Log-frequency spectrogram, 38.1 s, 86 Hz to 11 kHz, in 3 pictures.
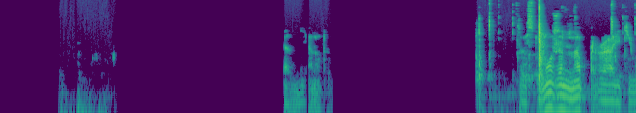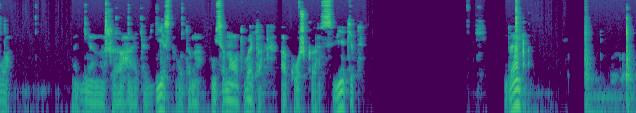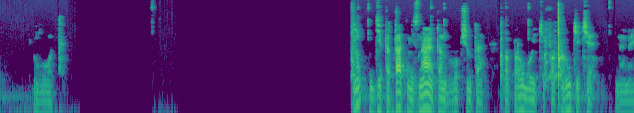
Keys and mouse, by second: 0.6 middle click, 4.7-6.7 middle drag, 7.4 middle click, 8.7 middle click, 9.9-10.3 shift+middle drag, 11.5 middle click, 12.5 shift+middle click, 13.4 middle click, 15.0 shift+middle click, 15.6 shift+middle click, 16.1 middle click, 18.7-22.1 drag, 23.0 KP_0, 27.2-28.5 drag, 32.5 middle drag, 34.0-34.4 middle drag, 35.5-36.0 middle drag, 37.6-38.1 drag.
